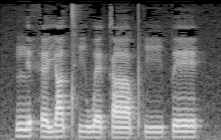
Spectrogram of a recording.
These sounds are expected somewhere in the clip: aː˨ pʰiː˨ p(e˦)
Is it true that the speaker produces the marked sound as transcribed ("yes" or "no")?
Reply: yes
